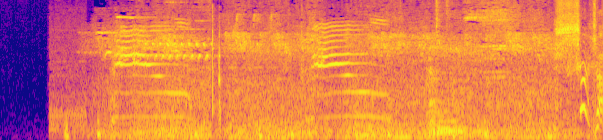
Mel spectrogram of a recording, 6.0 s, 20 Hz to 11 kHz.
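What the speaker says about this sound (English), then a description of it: "Shut up, you silly cat." A cat meows repeatedly in Scary Teacher 3D, with several drawn-out, wavering cries over a busy game soundscape, loud and close.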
